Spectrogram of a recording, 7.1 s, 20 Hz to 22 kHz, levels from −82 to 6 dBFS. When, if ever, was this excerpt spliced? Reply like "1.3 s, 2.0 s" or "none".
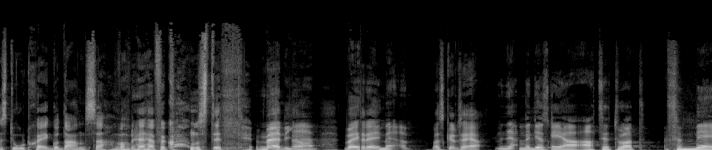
1.3 s, 2.9 s, 3.6 s, 4.3 s, 5.2 s, 5.5 s, 6.0 s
